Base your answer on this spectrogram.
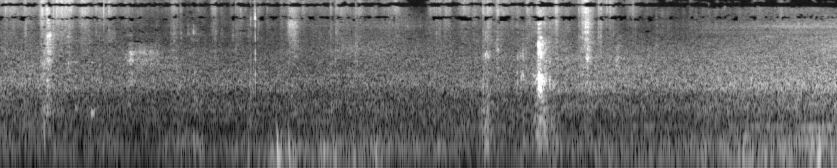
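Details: Komugi, a three-year-old red female Akita, whimpers for her brindle sister Patako's attention, which is held by a bird in a bush; soft brief whines and a thin high squeak around the middle, with rustling and outdoor background noise.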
